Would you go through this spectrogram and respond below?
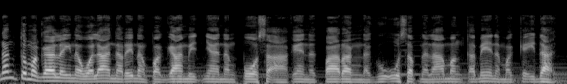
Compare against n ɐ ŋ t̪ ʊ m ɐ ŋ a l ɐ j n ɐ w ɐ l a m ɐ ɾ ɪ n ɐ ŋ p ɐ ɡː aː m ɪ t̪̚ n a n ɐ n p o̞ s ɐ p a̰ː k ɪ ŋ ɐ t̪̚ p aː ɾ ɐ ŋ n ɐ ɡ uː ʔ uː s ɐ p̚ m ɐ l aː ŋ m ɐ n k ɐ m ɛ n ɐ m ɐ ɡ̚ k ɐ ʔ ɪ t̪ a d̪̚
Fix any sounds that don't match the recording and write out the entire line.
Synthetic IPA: n ɐ ŋ t̪ ʊ m ɐ ɡ a l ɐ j n ɐ w ɐ l a n ɐ ɾ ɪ n ɐ ŋ p ɐ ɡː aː m ɪ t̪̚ ɲ a n ɐ ŋ p o̞ s ɐ ʔ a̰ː k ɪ n ɐ t̪̚ p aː ɾ ɐ ŋ n ɐ ɡ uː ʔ uː s ɐ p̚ n ɐ l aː m ɐ ŋ k ɐ m ɛ n ɐ m ɐ ɡ̚ k ɐ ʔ ɪ d̪ a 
